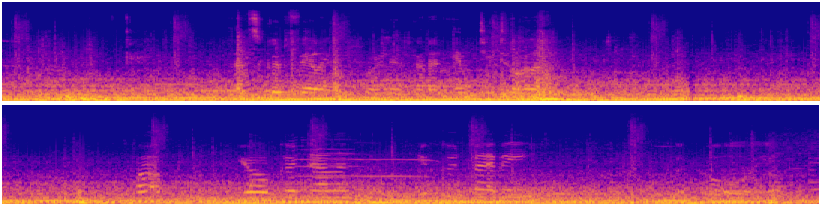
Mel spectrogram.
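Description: Motor cruiser's engines droning steadily below deck while underway in rough seas, with scattered knocks and clatters throughout.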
